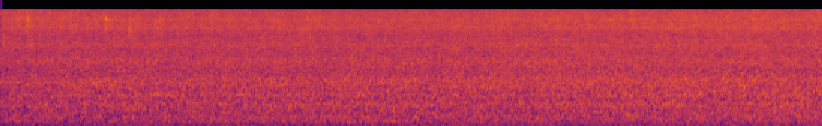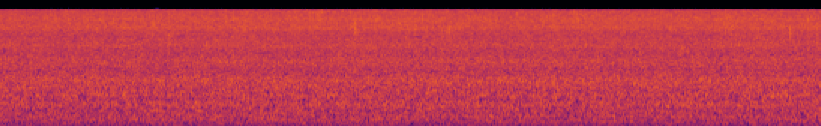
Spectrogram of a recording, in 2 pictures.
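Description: Heavy tropical rain pouring down steadily, a dense, even hiss with no let-up.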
